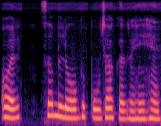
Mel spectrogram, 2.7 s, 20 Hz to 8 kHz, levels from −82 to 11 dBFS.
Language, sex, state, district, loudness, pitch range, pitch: Hindi, female, Bihar, Katihar, -14 LUFS, 200-235 Hz, 215 Hz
